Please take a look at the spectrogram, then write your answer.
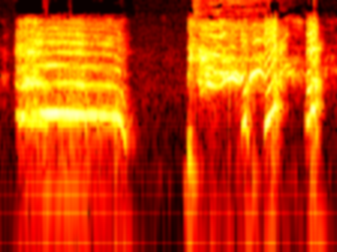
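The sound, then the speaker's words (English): A loud, sustained high-pitched scream rings out for about a second, followed after a short pause by a burst of shrill, wavering shrieks and giggly cries. “That was the best girl scream I've heard.”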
